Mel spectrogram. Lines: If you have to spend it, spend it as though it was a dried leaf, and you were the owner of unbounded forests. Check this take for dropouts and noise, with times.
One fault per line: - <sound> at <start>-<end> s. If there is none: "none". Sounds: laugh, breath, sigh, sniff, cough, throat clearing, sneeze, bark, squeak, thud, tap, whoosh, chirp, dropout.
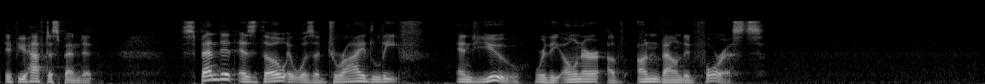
none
